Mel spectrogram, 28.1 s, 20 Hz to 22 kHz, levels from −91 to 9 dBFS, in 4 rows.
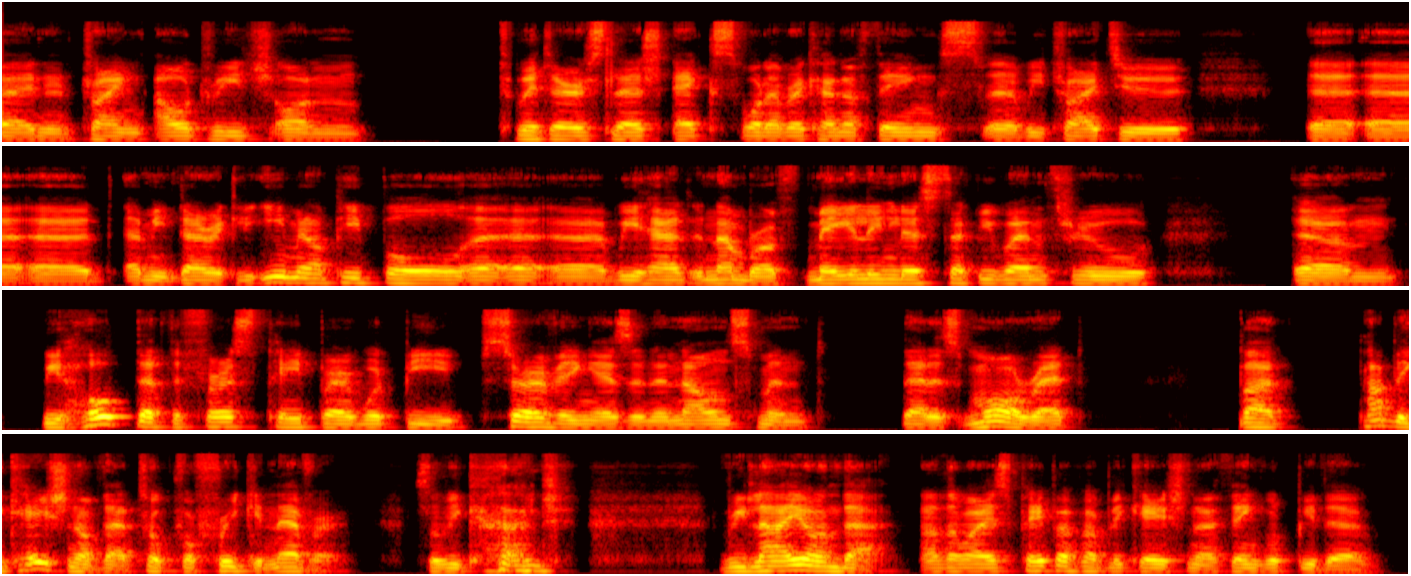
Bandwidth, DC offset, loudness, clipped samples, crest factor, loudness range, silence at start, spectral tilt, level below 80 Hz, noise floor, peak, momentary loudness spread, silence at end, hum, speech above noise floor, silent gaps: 12.5 kHz; under 0.1%; -24 LUFS; under 0.1%; 20 dB; 4 LU; 0 s; -4.5 dB/octave; -64 dBFS; -83 dBFS; -4 dBFS; 9 LU; 0.2 s; none; 60 dB; none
